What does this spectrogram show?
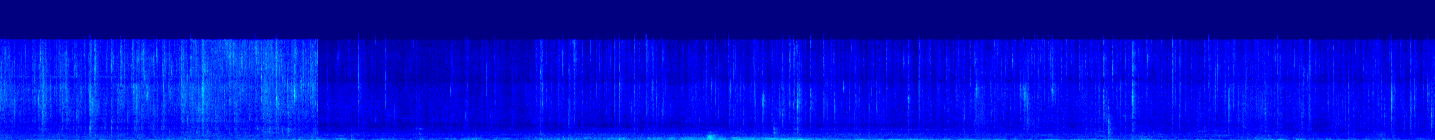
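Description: Food frying in hot oil in a pan: a dense sizzle that drops abruptly, about six seconds in, to a quieter, sparser crackle.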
